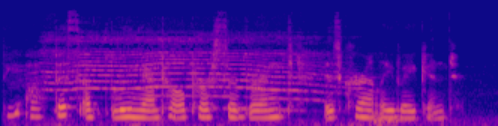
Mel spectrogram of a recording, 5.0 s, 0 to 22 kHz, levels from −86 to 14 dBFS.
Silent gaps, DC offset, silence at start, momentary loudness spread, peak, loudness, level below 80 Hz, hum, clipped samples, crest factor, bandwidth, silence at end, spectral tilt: none; under 0.1%; 0.1 s; 13 LU; -14 dBFS; -31 LUFS; -58 dBFS; none; under 0.1%; 18 dB; 15 kHz; 0.4 s; -5.5 dB/octave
